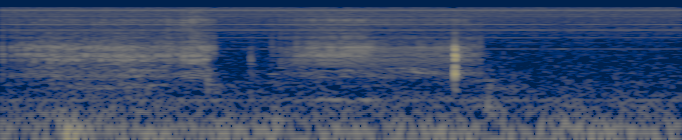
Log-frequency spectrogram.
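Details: Arrma Sentalion RC car in cold, light snow after hard ramp jumps that broke the wing mount brace; owner notes the servo doesn't sound great: quiet background, then one sharp short click at about two seconds; cause unclear.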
